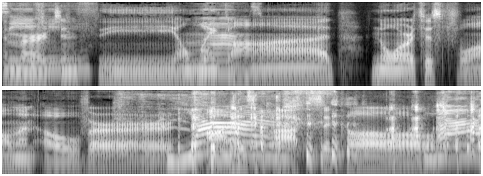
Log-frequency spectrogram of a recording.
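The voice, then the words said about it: Kim Kardashian impression, high nasal whispery. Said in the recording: “American accent ... High nasal voice. Yeah. Quite high. A little bit whispery. ... Going up at the end of the sentence. ... the vocal fry ... Kim's”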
